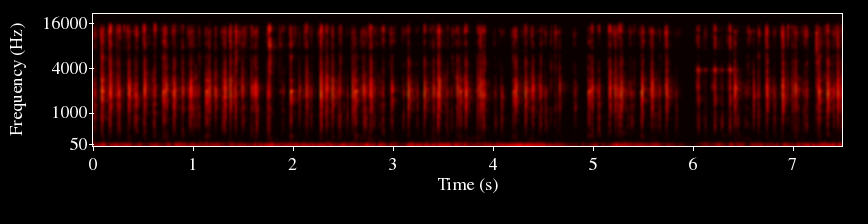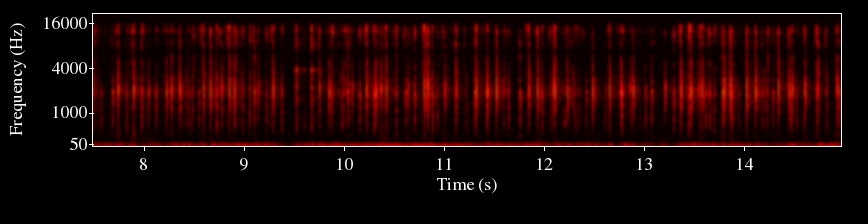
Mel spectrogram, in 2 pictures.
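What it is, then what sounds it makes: Mechanical keyboard with plastic keycaps being typed on. Two hands type with their fingertips on a Zoom65 65% mechanical keyboard with a solid metal case and grey and white SA-profile plastic keycaps, resting on a desk mat. A fast, steady stream of short, crisp, clacky keystrokes fills the clip, with brief pauses near 6 and 9.5 seconds, over a faint low hum.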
